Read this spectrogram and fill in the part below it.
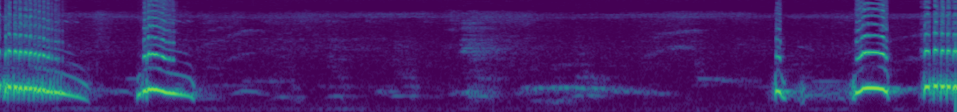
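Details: Spotted dove decoy bird cooing: a long falling coo and a short one, soft murmuring notes through a quiet middle, then another phrase of quick clipped coos.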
